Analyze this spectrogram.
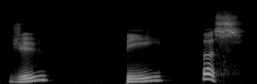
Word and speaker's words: dubious: time today's word is dubus it's pronounced ju B bu and it's spelled d u b i o u s think dub then the letter I and then us dubius has two meanings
